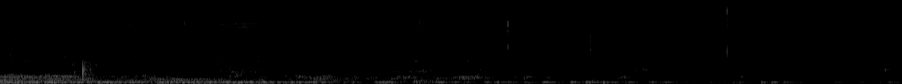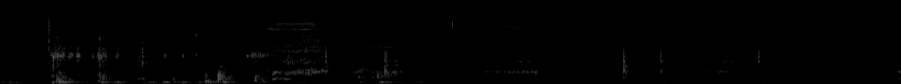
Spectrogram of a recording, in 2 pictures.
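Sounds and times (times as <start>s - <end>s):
mouth chewing clicks and smacks: 4.9s - 6.1s.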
